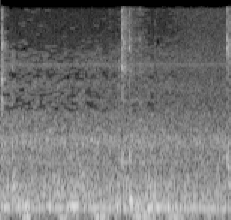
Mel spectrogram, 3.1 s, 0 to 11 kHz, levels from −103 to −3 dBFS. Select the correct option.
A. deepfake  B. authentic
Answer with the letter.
B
